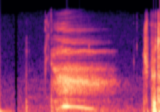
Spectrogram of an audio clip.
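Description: A person's sigh: a breathy exhale with a short falling voiced tone, under a second long, about half a second in.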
